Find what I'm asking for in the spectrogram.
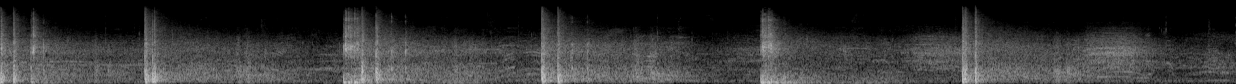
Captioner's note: fireworks; cheers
